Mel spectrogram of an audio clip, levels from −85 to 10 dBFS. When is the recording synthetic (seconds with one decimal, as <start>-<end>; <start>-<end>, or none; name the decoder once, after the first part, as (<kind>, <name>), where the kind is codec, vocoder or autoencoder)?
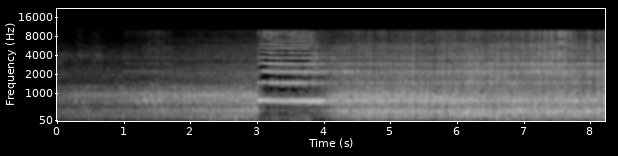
1.0-1.7 (vocoder, WaveNeXt); 4.3-8.2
